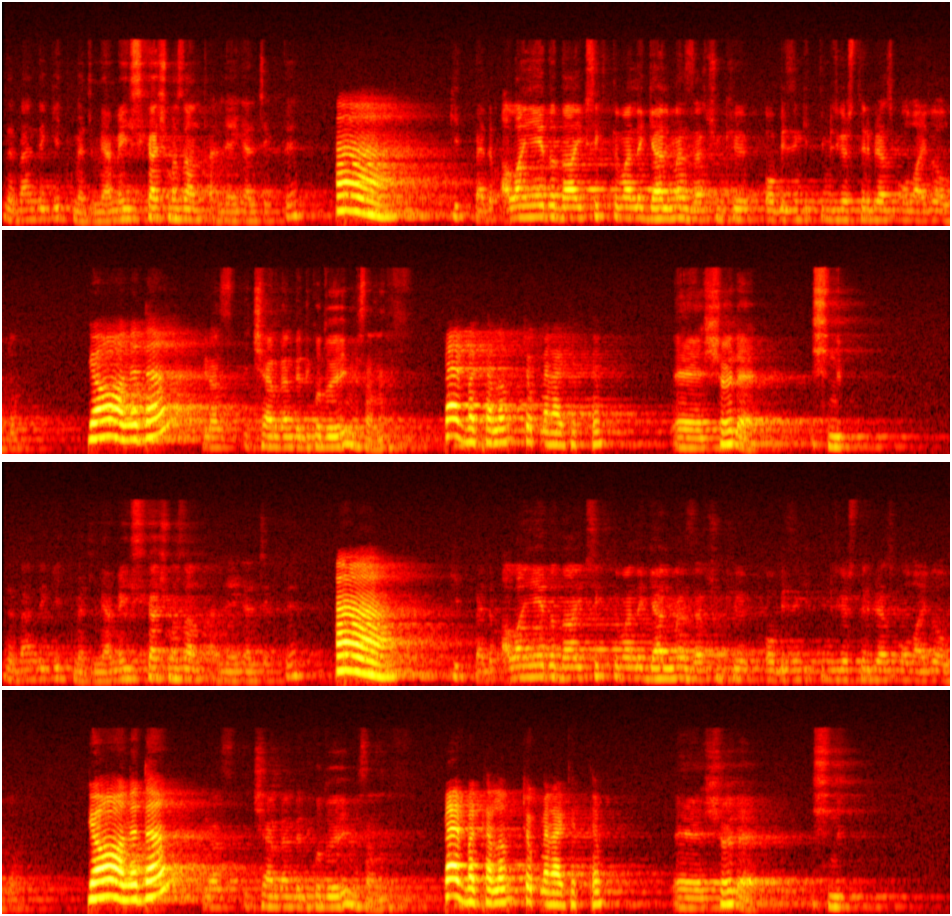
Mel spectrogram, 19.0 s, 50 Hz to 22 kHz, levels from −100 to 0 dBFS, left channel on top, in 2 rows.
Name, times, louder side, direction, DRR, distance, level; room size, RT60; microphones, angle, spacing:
voice 1, 0.0-3.0 4.5-9.7 11.5-13.4 16.2-17.1 17.6-17.9, left 3 dB, 45° left, 8 dB, 1.1 m, -34 dB
voice 2, 3.3-4.0 10.3-11.2 13.9-15.5, right 6 dB, 80° right, 11 dB, 0.6 m, -19 dB
28.5 x 20.5 x 7.9 m, 2.3 s
head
